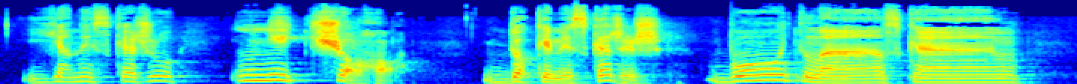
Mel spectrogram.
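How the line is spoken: Bored drawl. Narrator (Ukrainian): Простягнув Півз своїм занудним голосом

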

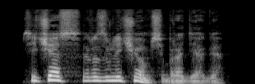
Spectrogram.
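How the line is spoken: Calm. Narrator (Russian): спокойно сказал Джеймс

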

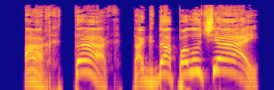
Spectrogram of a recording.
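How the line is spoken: Furious shout. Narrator (Russian): яростно закричала она

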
